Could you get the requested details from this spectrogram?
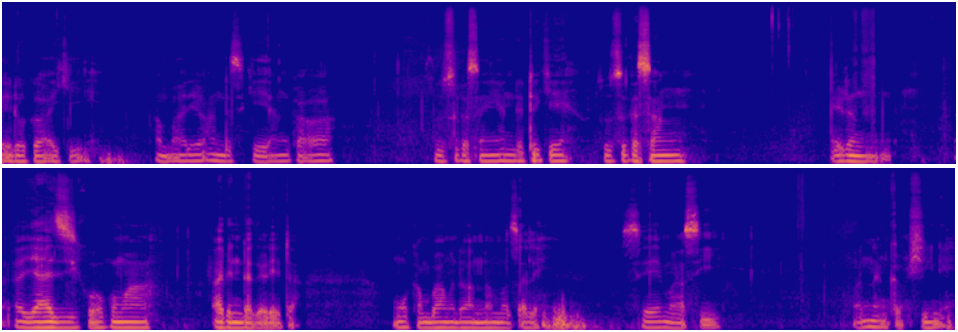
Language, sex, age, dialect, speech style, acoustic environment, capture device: Hausa, male, 18-24, Nigeria - Katsina, happy; anxious; nervous; excited; tired; relaxed; stressed; focused, people talking; music; nature; silence; traffic; construction; appliances, mobile / Linux / Chrome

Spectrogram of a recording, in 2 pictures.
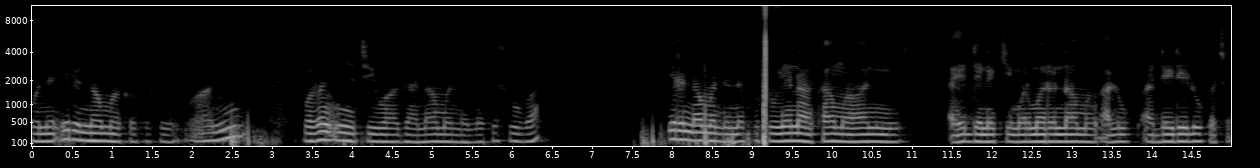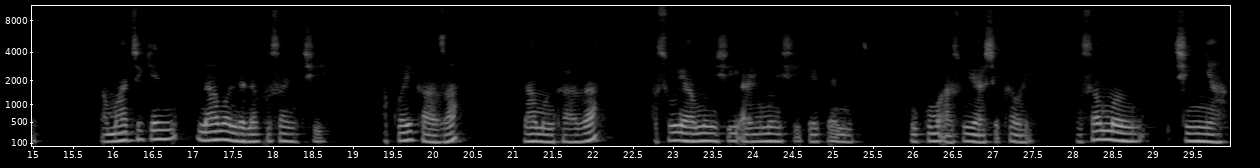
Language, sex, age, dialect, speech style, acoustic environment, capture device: Hausa, male, 18-24, Nigeria - Katsina, relaxed, nature, mobile / Linux / Chrome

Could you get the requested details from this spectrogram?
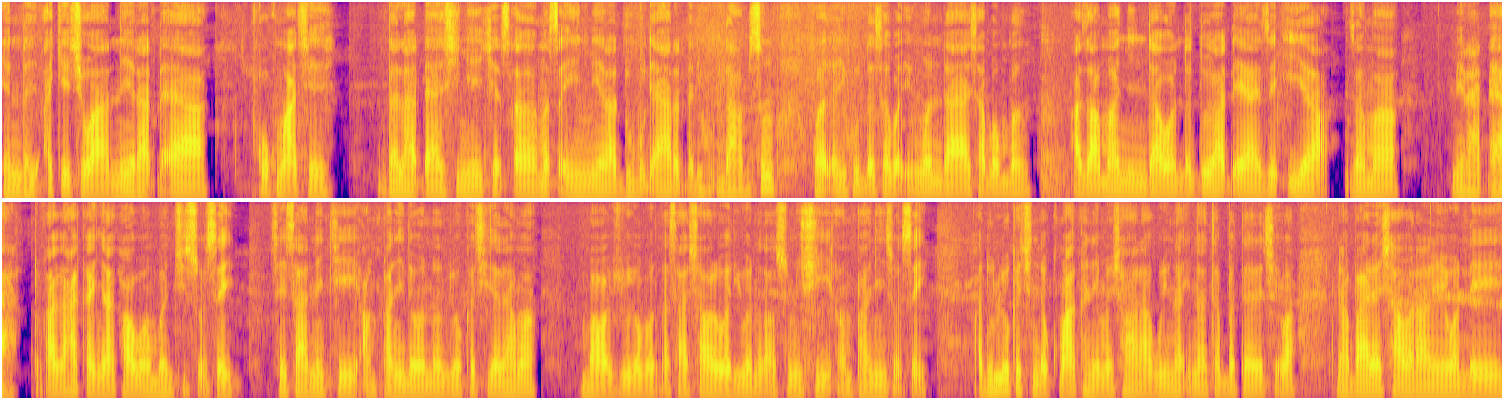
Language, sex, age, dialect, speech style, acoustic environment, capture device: Hausa, male, 18-24, Nigeria - Kano, relaxed; focused, nature, mobile / Linux / Chrome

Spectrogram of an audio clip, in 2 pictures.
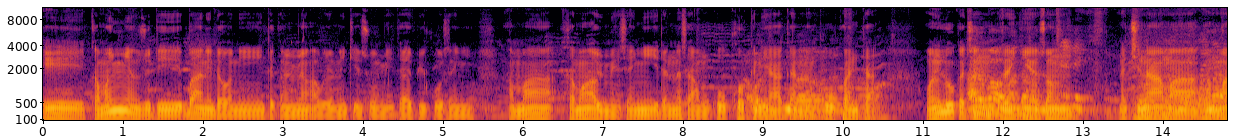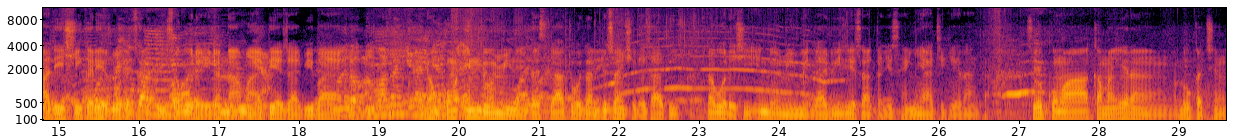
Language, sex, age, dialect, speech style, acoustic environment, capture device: Hausa, male, 18-24, Nigeria - Kano, focused, people talking, mobile / Linux / Chrome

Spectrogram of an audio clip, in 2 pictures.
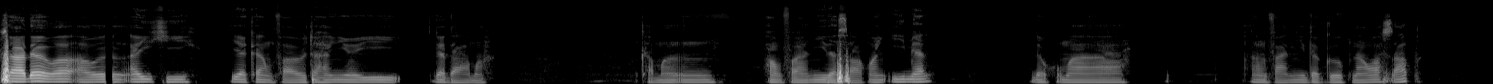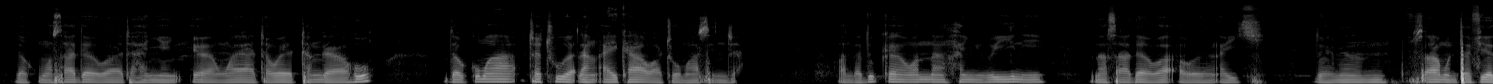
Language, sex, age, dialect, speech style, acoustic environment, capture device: Hausa, male, 18-24, Nigeria - Kano, relaxed; focused, silence; nature, mobile / Linux / Chrome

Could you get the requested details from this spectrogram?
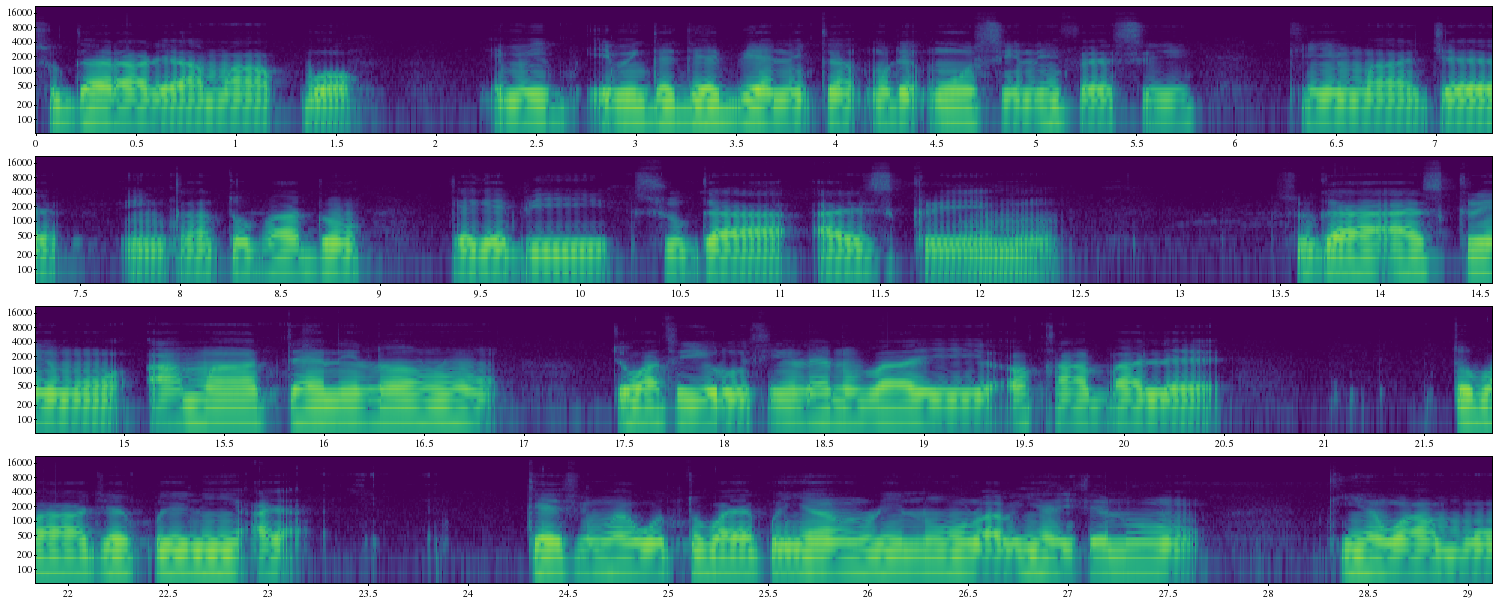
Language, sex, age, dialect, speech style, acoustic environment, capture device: Yoruba, male, 18-24, Nigeria - Lagos Yoruba, focused, silence, mobile / Linux / Chrome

